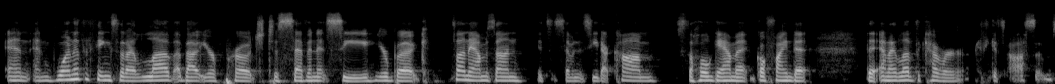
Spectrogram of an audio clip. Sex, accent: female, American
